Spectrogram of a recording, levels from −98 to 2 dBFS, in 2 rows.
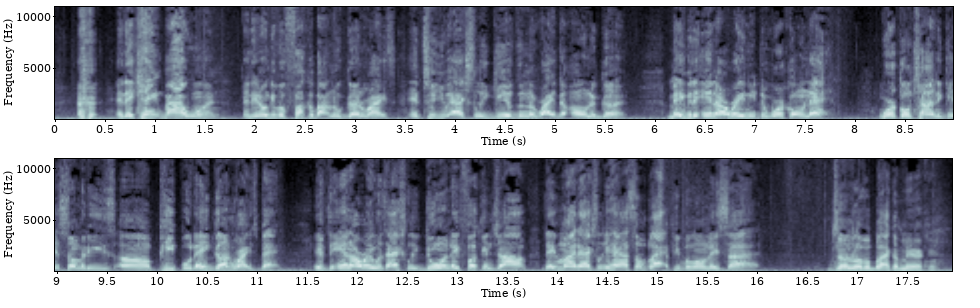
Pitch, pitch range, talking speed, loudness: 190 Hz, 160-215 Hz, 240 wpm, -17 LUFS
